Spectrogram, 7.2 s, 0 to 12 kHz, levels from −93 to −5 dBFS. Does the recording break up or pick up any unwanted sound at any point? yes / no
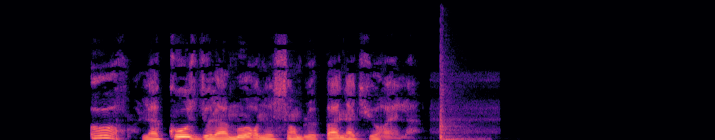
yes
